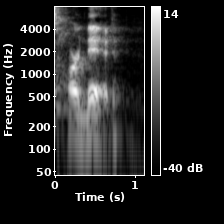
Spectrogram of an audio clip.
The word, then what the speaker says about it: Harned: No, it's Harned. It's two syllables in there.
